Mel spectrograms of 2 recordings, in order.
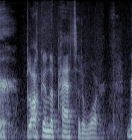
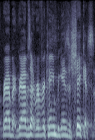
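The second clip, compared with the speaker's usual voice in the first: plain reading voice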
